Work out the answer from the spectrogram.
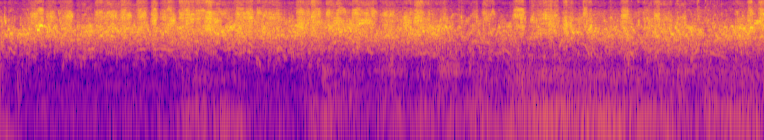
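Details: Budgerigar colony in an aviary, many birds chirping at once in a high, rippling chatter with scattered sharper tweets over a faint low rumble.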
